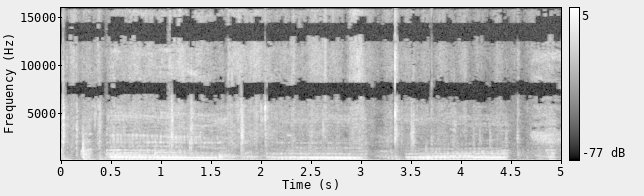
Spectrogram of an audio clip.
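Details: German Rottweiler pups, sustained low harmonic growling in three long bursts of about a second each, separated by short pauses.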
